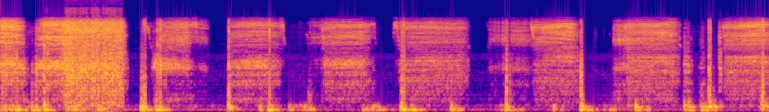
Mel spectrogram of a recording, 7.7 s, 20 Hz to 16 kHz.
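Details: Barn owl nest during rodent deliveries and chick feeding, 7 February 2024: a loud, near-continuous string of rasping hisses in quick succession, mixed with dull thumps and low rumbling from movement in the nest.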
